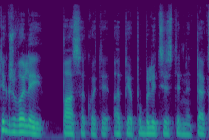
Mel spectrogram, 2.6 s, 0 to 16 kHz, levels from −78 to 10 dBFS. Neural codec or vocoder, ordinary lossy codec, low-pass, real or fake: none; AAC, 96 kbps; 14.4 kHz; real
